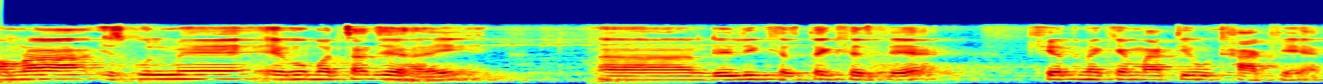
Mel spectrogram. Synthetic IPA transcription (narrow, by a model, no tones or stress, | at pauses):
ɦəmɾaiskulmeeɣobətːʃad͡ʒeɦəj | ɖelikʰelt̪ekʰelt̪e | kʰet̪mekemaʈiuʈʰake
